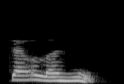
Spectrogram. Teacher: coming down heavily on the first syllable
